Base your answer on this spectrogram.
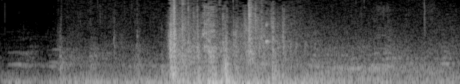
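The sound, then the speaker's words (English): A man walks up to a door, stops to look in, then opens it: a short burst of clicks and a rattling latch in the middle, then a low hum carries on to the end. “marches up to the door, but stops and looks in before opening it.”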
